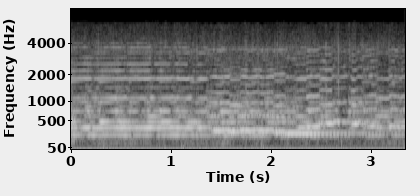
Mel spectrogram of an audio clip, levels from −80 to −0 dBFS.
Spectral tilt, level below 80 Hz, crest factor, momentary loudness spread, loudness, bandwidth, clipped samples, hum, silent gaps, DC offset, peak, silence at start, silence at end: -6 dB/octave; -52 dBFS; 12 dB; 3 LU; -22 LUFS; 6.4 kHz; under 0.1%; none; none; 1%; -10 dBFS; 0 s; 0 s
